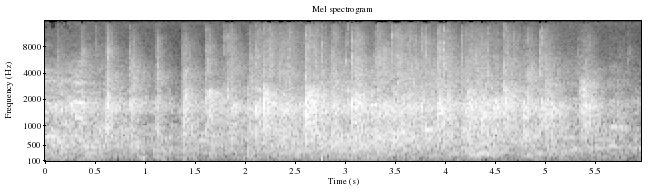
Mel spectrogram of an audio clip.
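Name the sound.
audience clapping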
